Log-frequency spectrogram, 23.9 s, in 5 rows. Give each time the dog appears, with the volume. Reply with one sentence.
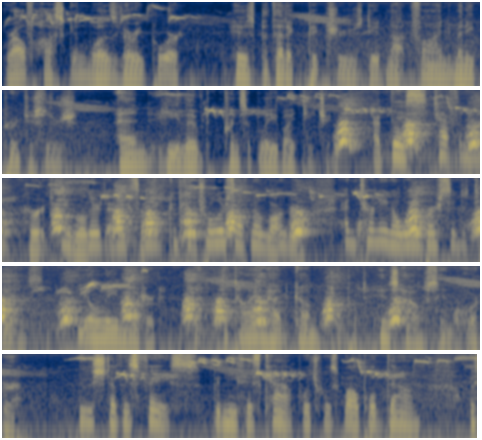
The dog can be heard from 8.1 to 18.9 s, at a steady volume.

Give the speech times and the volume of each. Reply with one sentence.
The speech can be heard from 0.0 to 23.8 s, at a steady volume.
